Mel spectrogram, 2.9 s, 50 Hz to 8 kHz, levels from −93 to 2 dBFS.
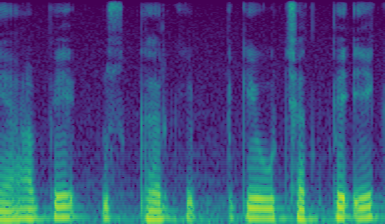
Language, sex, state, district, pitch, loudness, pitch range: Hindi, male, Chandigarh, Chandigarh, 130 Hz, -17 LUFS, 125-140 Hz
